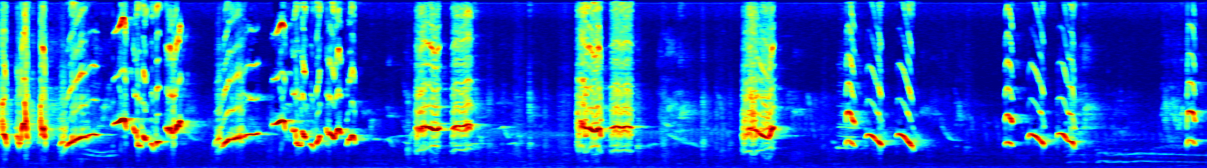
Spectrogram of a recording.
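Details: Fighting song of an oriental magpie-robin ('kacer tarung ngobra'): repeated loud whistled phrases with swooping notes, broken by harsh raspy squawks, phrases recurring every second or two, ending with a faint thin whistle.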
